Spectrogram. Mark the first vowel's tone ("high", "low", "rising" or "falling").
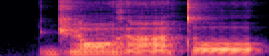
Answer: high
